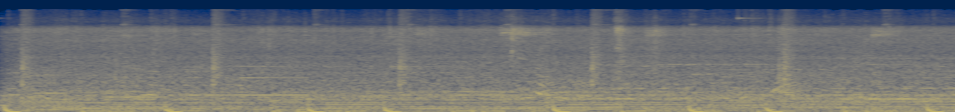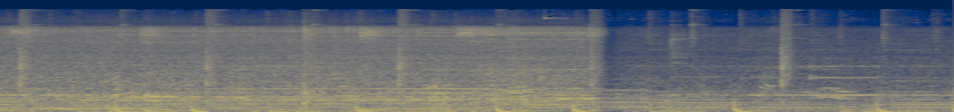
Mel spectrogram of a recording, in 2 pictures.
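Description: Background music with a steady beat, its level dropping about twelve seconds in.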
